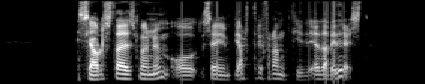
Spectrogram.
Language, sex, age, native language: Icelandic, male, 50-59, Icelandic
